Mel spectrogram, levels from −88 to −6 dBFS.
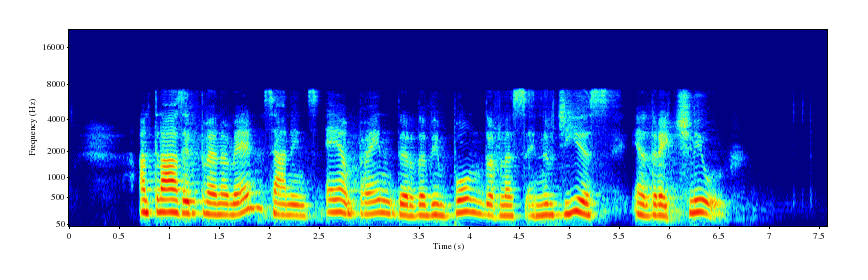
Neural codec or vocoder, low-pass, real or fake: codec, 16 kHz, 0.5 kbps, X-Codec, HuBERT features, trained on LibriSpeech; 7.2 kHz; fake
